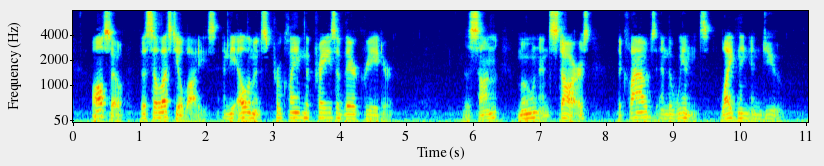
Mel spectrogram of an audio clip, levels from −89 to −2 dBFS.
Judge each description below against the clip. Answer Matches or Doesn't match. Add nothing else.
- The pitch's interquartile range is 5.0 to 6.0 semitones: Doesn't match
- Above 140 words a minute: Doesn't match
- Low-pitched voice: Matches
